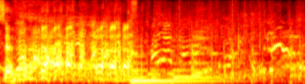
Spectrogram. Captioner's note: crowd laughing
